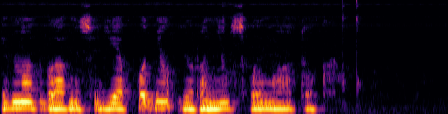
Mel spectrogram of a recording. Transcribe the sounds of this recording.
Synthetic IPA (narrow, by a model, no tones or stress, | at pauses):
ivnɔvʲɡlˠawnɨjsʊdʲjapɔd̪ʲnʲalˠiʊɾɔnilˠsʋɔjmɔlˠɐt̪ɔk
